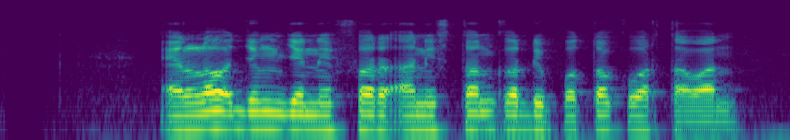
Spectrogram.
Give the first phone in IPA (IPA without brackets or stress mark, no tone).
ʔ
